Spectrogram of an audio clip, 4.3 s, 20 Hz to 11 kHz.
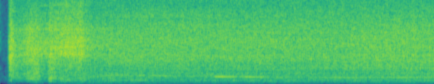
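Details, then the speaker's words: Mk1 Ford Focus restarted after cambelt change and fresh oil: engine catches quickly and settles into a smooth, even idle with light top-end ticking that the owner says sounds more tappety on camera than in real life; healthy. "That sounds sweet. I know on camera that's going to sound really tappety or something. It never sounds as it does in real life, but that sounds so good."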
